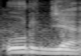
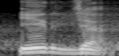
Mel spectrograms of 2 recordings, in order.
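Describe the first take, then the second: First: The word begins with a u sound. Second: The word begins with an i sound. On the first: The speaker calls it wrong. "bukan urja" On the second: The speaker calls it right. "Irja, bukan urja ya, tapi irja"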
